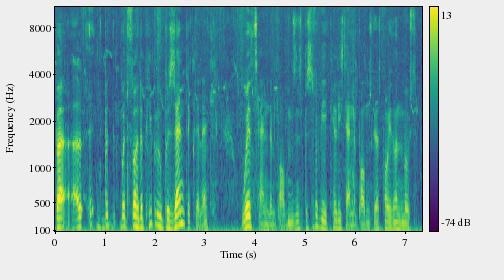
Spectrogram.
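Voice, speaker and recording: A man's voice: fairly low pitch, animated, a little hiss or hum. Man explaining things on a woodland walk. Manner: explanatory, halting restarts. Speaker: physiotherapist podcast co-host. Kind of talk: casual chat on a walk. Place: outdoors in woods on a walk. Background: faint birdsong and nature ambience.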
